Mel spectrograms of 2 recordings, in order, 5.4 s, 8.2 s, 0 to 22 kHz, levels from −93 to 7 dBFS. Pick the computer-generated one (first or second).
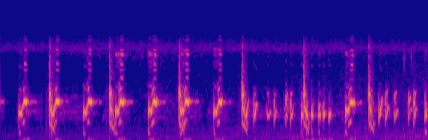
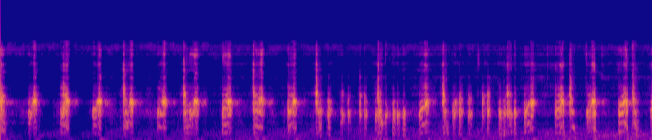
second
